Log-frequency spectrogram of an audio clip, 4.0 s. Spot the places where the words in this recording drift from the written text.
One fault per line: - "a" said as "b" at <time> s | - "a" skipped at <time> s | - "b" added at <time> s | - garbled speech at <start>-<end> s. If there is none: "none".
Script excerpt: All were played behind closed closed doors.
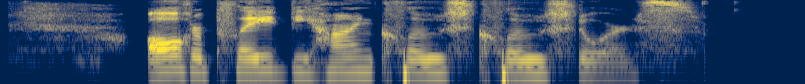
none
